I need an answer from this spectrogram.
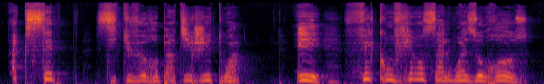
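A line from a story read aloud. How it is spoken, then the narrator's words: Boy whispering, moving away. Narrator (French): chuchote le jeune garçon en s'éloignant rapidement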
